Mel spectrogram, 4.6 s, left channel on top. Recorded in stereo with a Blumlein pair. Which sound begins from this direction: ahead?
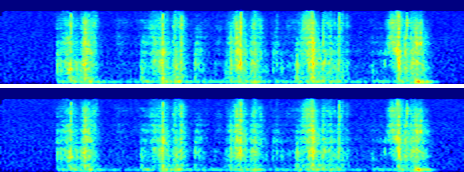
Scissors, at 0.6 s.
